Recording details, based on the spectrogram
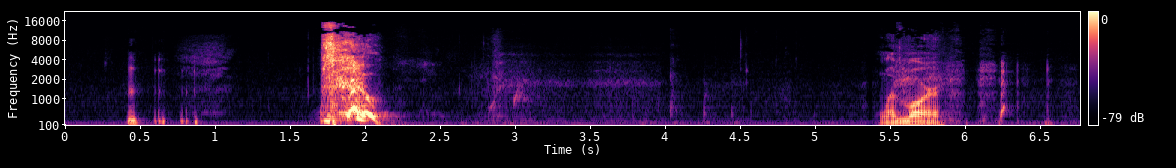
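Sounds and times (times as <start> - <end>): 
speech: 0.4 - 1.0, 5.5 - 6.0
person sneezing: 1.7 - 2.4.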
